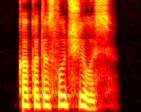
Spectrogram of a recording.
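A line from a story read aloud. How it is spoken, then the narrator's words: Steady, composed voice. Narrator (Russian): спросила она, когда почувствовала, что сможет сказать это ровным голосом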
